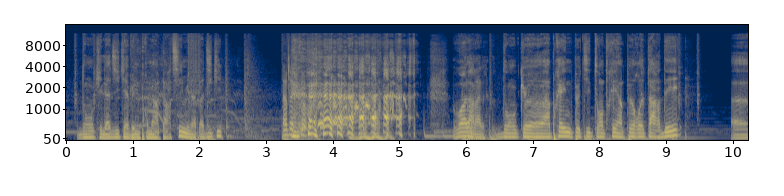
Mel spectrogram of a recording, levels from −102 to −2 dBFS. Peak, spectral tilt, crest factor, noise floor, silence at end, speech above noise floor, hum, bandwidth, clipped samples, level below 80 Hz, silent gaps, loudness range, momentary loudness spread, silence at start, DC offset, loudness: -10 dBFS; -6 dB/octave; 20 dB; -64 dBFS; 0 s; 34 dB; none; 12.5 kHz; under 0.1%; -44 dBFS; none; 5 LU; 14 LU; 0.15 s; under 0.1%; -30 LUFS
